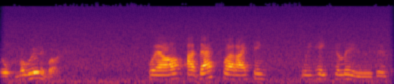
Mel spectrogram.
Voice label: Oral history with 54 year old black female Grand Junction Colorado and a 61 year old black; american english dialect recordings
